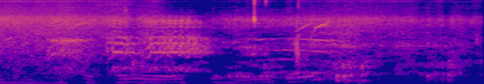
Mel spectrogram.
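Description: Faint chicken clucking in the background: short, broken calls, with faint low voices under them.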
